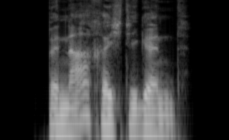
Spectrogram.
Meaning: present participle of benachrichtigen
- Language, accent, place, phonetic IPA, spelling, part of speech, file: German, Germany, Berlin, [bəˈnaːxˌʁɪçtɪɡn̩t], benachrichtigend, verb, De-benachrichtigend.ogg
